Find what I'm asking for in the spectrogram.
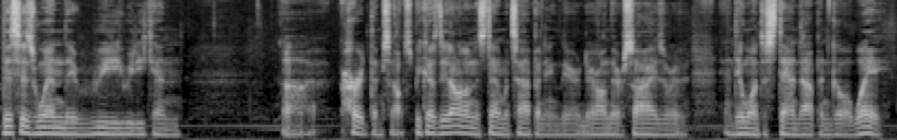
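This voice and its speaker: Reflecting casually on his own film, a man explains things and rephrases them over the movie's music and dialogue. He speaks at a moderate pace in a fairly low, level, gravelly voice that's a little mellow.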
